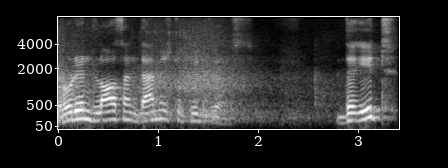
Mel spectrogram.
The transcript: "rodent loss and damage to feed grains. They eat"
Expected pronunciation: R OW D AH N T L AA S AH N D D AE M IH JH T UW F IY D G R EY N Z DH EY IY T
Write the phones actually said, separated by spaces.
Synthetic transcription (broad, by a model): R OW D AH N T L AA S AH N D D AE M IH JH T UW P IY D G R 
